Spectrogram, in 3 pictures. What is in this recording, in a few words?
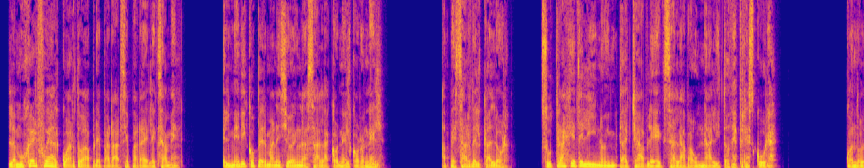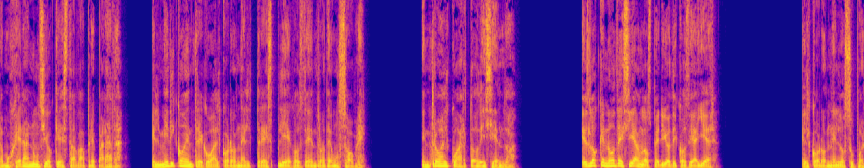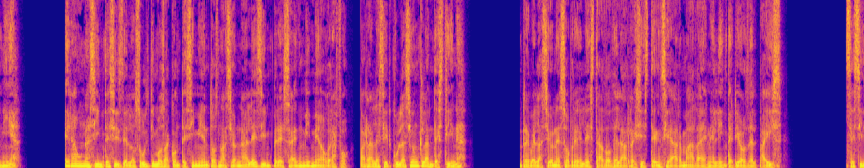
spanish voice over male audiobook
